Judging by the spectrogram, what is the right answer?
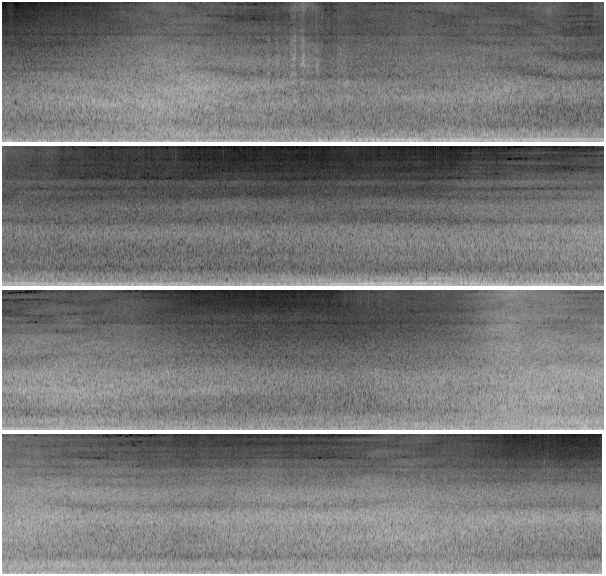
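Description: Busy road traffic: a continuous wash of cars and trucks going by, swelling each time a vehicle passes close, with a low engine rumble from heavier vehicles partway through.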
